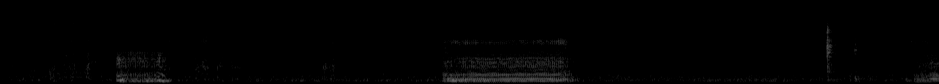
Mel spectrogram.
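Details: Sleeping dog snoring: two rumbling, snorting breaths with quiet pauses between and a few faint clicks; loud dog snoring.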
